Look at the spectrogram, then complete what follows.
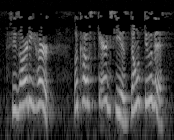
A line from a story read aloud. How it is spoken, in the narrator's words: screamed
